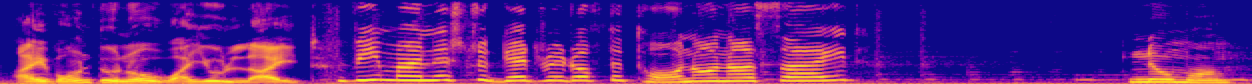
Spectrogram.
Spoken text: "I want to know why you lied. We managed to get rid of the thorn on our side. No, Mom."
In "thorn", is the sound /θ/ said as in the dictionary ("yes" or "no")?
no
